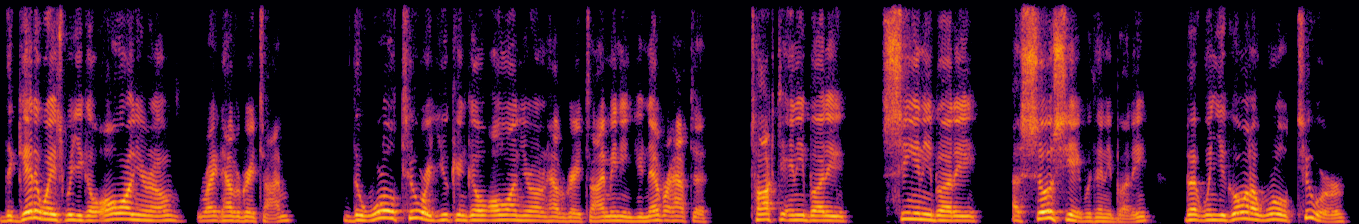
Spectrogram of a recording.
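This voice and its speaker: A man giving a chatty sales presentation over a screen share, often tagging his points with "right?" and "you know". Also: a little high.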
